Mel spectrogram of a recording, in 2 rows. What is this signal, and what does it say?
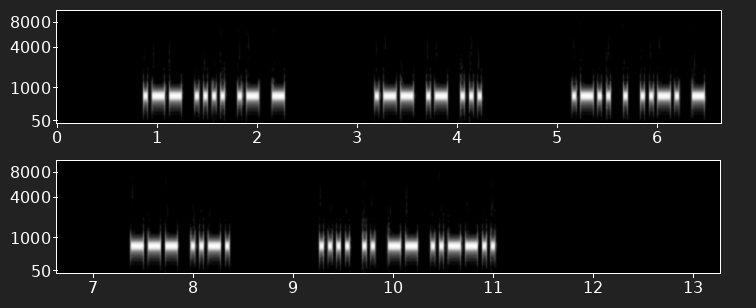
Morse code, heard as a keyed tone, about 28 wpm, 700 Hz. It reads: WHAT WAS LEFT OF HIM?
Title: 3x Word-Spacing - Sentences from Top 300 Words - 28wpm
